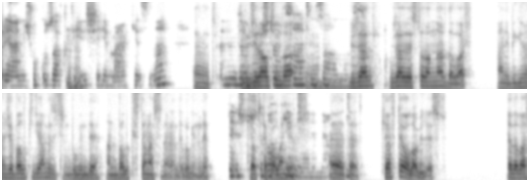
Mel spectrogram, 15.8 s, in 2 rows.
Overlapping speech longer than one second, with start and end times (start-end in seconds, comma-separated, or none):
3.2-5.5, 11.5-13.1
